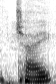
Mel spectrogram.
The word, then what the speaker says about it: Chai: ya después de haber escuchado a Heinz y de haber escuchado a um, Chai, que para los que pregunten, así como Chai, como el té Chai, así se escribe Chai.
